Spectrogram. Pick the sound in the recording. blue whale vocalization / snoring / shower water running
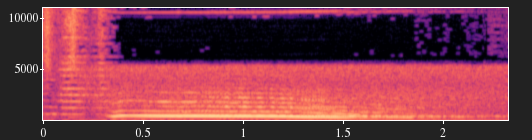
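blue whale vocalization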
